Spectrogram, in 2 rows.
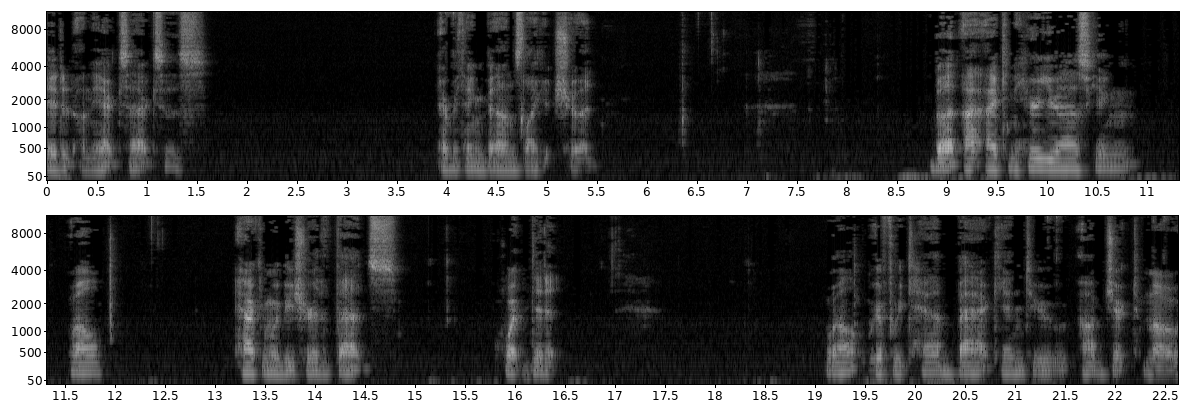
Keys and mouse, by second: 7.8 Tab, 18.1 Tab, 19.3 Tab, 21.3-22.6 drag.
